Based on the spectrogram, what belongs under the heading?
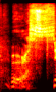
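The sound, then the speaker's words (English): A person briefly growls in imitation of a dog, a fairly loud rasping vocal sound lasting about a second, starting voiced and turning breathy and harsh. “… growled at me just now, saying we have to go to the amphitheater.”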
